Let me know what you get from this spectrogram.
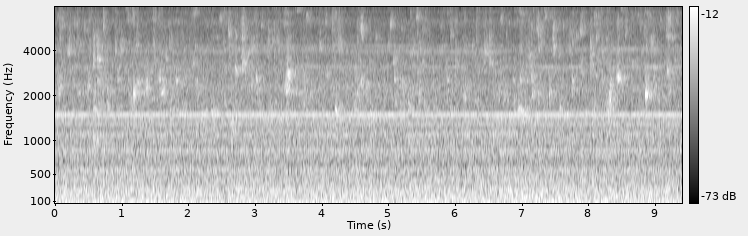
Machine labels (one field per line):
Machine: pump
